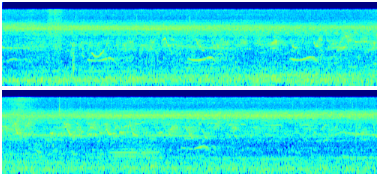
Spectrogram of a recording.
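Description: Birds calling in open farmland: one bird repeats a short up-and-down whistled note every couple of seconds, with scattered small chirps from others, over a steady low outdoor background noise.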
